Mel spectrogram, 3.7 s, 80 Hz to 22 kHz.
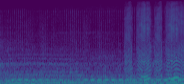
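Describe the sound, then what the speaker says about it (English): A bee or mosquito buzzes steadily in the video game Grounded 2, a faint, continuous insect whine over a low ambient game rumble. "You a bee or a mosquito?"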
